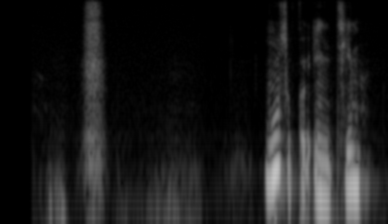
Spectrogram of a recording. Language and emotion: Russian, neutral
